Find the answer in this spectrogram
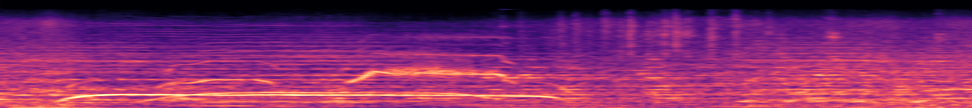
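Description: A long held yell of about two seconds from a rider on a spinning amusement ride, pitch rising at the start and dropping off at the end, with shorter rising cries over music playing in the park.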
